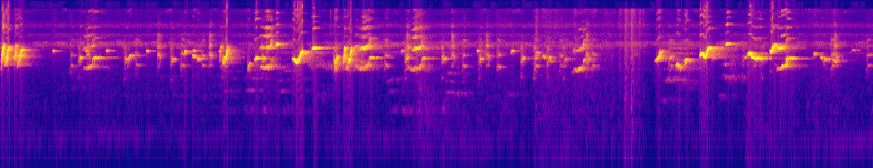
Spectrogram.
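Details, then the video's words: Bulbul, called kutilang emas, singing energetically: rich, rapid chirps and warbling slurs run together in dense phrases, briefly dropping off near the middle before resuming loudly, with a low background hum. "KUTILANG EMAS GACOR COR COR"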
